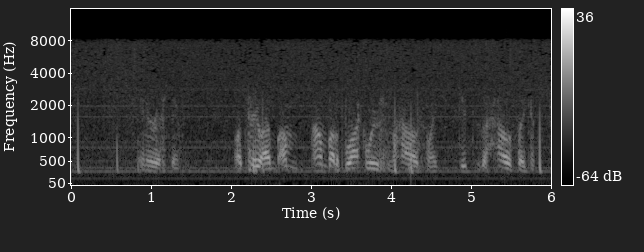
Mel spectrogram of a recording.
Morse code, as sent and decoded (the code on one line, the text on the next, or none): none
